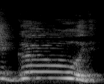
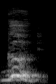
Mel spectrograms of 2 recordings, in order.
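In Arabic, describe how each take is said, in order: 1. الصوت بيتقال طويل ومتمدد. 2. الصوت بيتقال قصير وسريع. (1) "ما بقولش good. no" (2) "بسرعة"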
